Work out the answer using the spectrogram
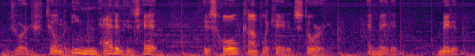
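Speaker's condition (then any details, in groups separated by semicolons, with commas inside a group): No condition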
